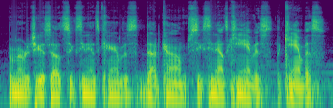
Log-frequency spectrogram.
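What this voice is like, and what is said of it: Polished radio announcer voice. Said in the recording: “I know you do love my radio voice”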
